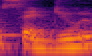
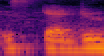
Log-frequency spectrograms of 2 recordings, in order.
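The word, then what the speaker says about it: schedule: इसको शेड्यूल पढ़ता है, कोई इसको स्केड्यूल पढ़ता है। तो आपको मैं बता दूं, दोनों ही प्रोनाउंसिएशन ठीक है। अमेरिकन इंग्लिश में इसे स्केड्यूल पढ़ा जाता है और ब्रिटिश इंग्लिश में इसको शेड्यूल पढ़ा जाता है।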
